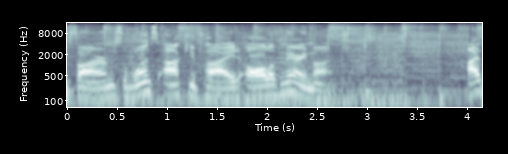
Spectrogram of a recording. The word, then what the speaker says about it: Mariemont: Mariemont is pronounced Mariemont and was named after Mary Emery's estate in Newport, Rhode Island.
